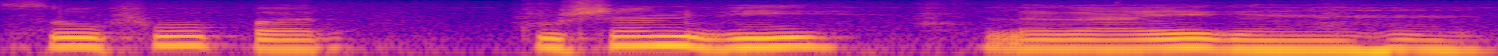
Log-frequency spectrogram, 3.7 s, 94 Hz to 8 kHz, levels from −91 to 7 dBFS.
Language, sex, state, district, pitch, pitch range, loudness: Hindi, female, Jharkhand, Ranchi, 185 Hz, 165-200 Hz, -15 LUFS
